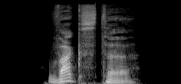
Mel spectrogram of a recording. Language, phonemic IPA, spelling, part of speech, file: German, /vakstə/, wachste, verb, De-wachste.ogg
- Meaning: first/third-person singular preterite of wachsen (“to wax”)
